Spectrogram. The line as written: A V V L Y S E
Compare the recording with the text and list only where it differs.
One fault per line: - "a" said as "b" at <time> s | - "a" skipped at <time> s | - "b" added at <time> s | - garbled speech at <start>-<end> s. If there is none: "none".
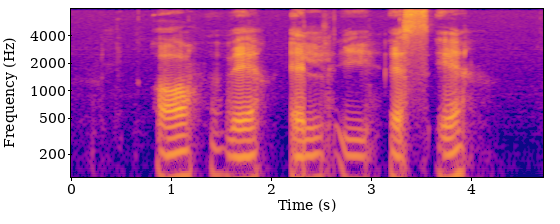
- "V" skipped at 1.9 s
